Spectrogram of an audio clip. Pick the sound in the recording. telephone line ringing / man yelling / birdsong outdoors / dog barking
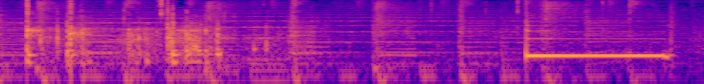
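telephone line ringing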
